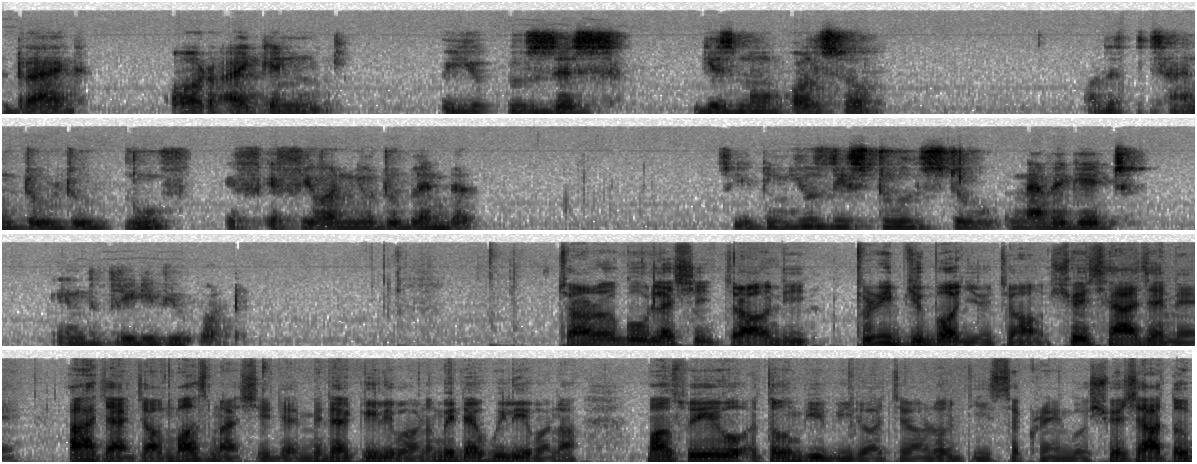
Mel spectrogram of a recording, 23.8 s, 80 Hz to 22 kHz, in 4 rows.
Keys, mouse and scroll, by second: 1.3-2.0 scroll down 1, 2.0 middle click, 5.0 scroll down 1, 5.6 click, 10.9 middle click, 14.9 click, 17.4-17.9 scroll up 1, 21.0 middle click.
